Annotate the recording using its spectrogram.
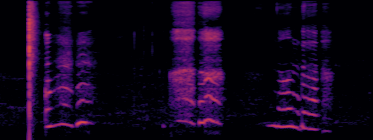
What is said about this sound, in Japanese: なんで叩くの？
